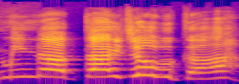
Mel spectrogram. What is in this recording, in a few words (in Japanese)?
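"shonen minnadaizyoubuka", Japanese boy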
